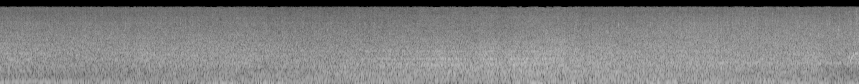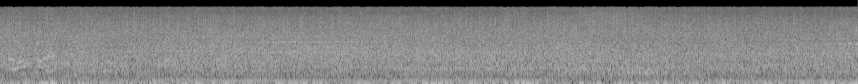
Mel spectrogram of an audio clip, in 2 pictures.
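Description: Rain hisses down steadily.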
